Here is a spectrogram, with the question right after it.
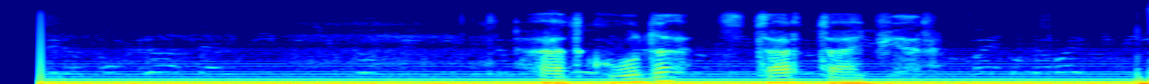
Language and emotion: Russian, neutral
